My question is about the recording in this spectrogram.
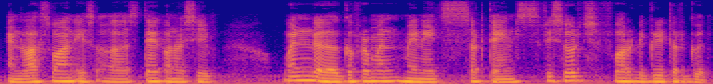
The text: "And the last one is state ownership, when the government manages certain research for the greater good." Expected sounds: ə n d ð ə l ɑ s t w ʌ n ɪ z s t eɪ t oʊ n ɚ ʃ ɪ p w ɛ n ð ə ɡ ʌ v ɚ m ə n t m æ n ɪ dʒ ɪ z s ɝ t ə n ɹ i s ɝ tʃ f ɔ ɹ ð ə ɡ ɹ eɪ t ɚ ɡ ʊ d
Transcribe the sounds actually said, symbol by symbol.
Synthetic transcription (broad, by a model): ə n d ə l ɑ s t w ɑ n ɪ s s t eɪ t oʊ n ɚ s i f w ɛ n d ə ɡ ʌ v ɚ m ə n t m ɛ n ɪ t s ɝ t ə n ɹ i s ɝ tʃ f ɔ ɹ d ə ɡ ɹ eɪ t ɚ ɡ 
